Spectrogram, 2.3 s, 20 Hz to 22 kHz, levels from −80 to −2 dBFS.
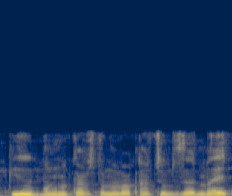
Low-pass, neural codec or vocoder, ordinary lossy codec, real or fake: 7.2 kHz; autoencoder, 22.05 kHz, a latent of 192 numbers a frame, VITS, trained on one speaker; none; fake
